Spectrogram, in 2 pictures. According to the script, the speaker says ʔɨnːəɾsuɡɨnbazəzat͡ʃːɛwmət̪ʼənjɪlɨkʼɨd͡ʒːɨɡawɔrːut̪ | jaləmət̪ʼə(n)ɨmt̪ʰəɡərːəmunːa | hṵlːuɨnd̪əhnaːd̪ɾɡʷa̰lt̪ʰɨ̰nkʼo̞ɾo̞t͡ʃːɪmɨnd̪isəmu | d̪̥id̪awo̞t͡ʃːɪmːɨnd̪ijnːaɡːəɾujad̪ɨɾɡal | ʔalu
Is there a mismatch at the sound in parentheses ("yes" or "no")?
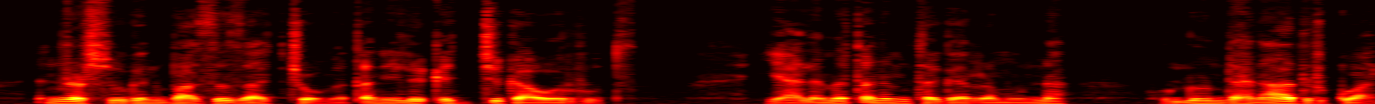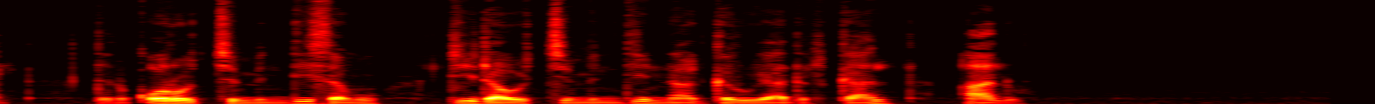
no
